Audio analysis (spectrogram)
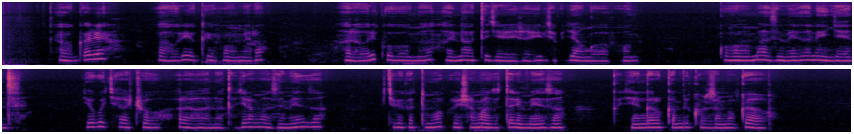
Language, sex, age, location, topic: Kinyarwanda, female, 18-24, Kigali, health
